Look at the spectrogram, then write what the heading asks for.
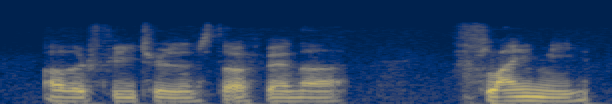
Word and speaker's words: Flyme: They introduced a bunch of other things, other features and stuff, and Flyme is how they were pronouncing it, so I guess that's how you pronounce their OS. Flyme 4.1. So there's like MPay, which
